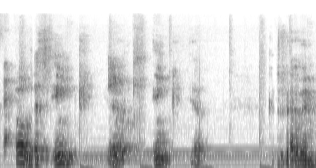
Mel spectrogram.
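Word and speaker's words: Inque: I don't know that I don't how to pronounced that oh that's Inc in Inc yep because Batman Beyond uh Inc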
